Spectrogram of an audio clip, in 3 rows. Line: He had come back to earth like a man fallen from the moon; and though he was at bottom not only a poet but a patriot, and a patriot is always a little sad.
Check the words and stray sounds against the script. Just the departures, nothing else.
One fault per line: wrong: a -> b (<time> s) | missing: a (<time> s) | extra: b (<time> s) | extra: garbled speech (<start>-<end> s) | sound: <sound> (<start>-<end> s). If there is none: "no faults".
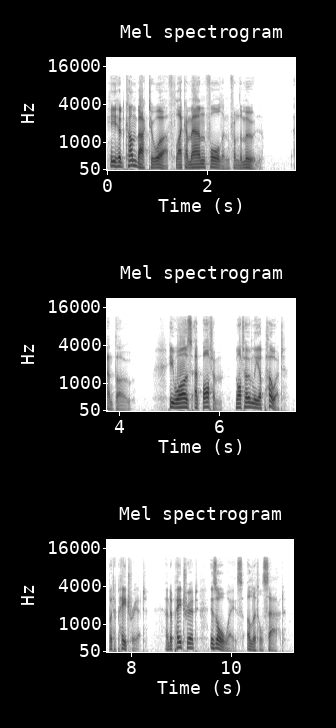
no faults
